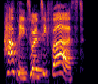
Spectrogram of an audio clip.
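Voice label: British female Happy 21st Enthusiastic; beanstalk audio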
